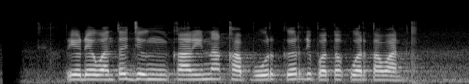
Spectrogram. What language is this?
Sundanese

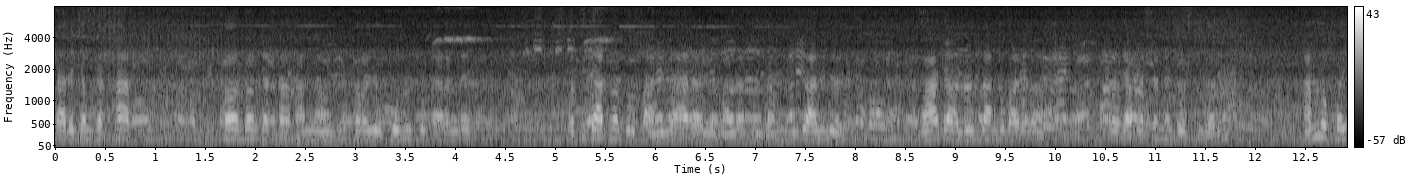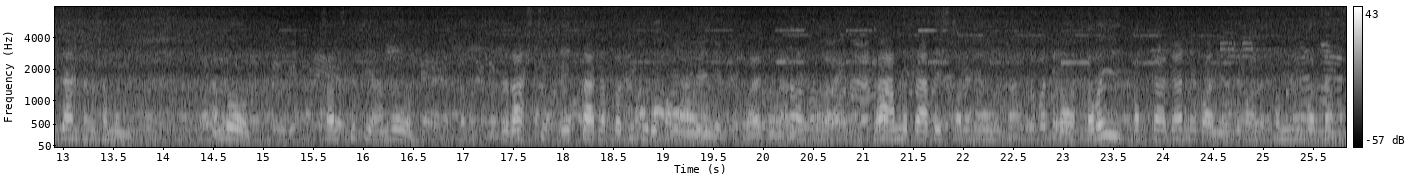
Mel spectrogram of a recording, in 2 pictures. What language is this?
Turkish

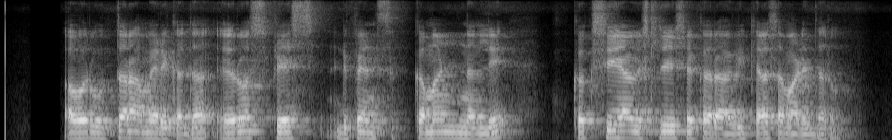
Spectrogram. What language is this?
Kannada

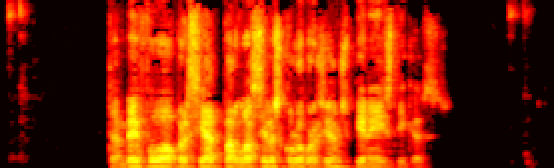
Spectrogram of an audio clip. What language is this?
Catalan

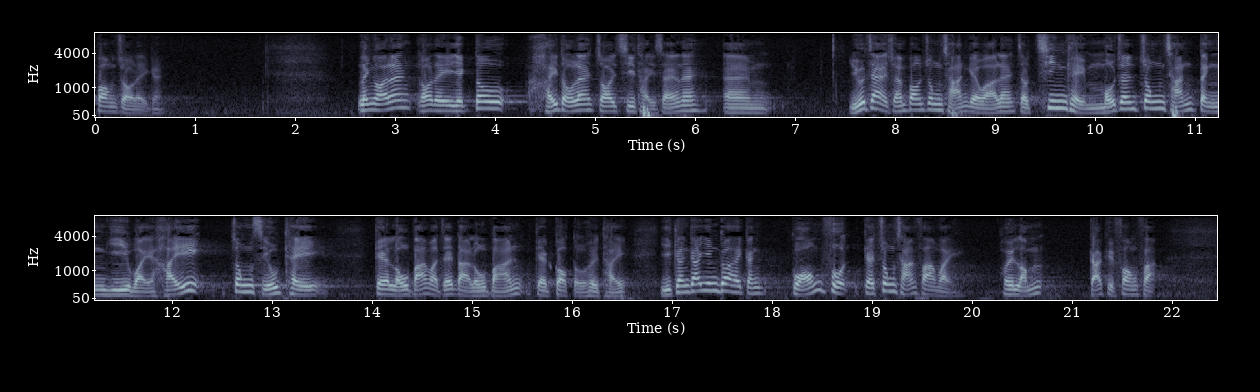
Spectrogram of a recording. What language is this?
Cantonese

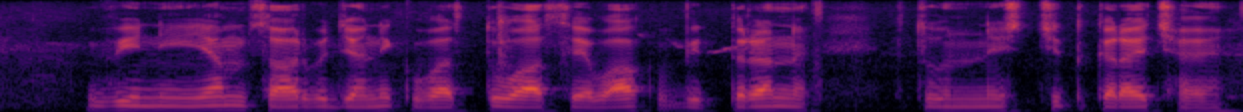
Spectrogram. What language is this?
Maithili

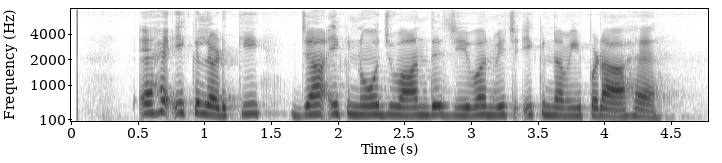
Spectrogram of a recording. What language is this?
Punjabi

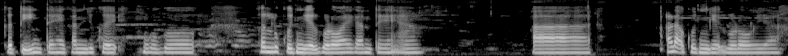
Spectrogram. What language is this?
Santali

